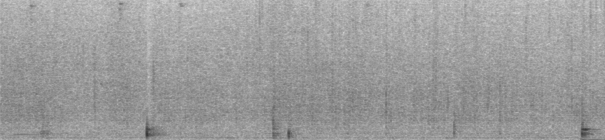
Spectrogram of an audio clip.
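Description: Sliced onions and spices frying in ghee in a wok, a steady sizzle, as a wooden spoon stirs them and knocks sharply against the pan a few times.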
